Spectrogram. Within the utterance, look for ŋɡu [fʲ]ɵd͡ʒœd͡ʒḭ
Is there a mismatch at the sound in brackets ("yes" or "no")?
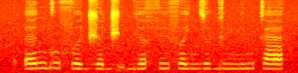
yes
